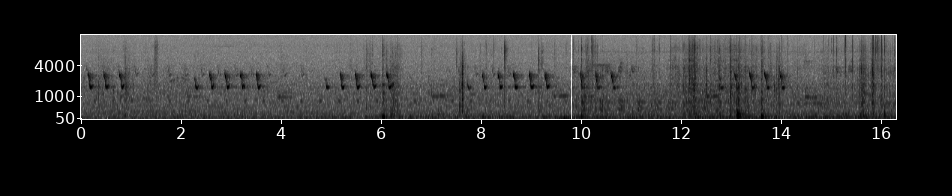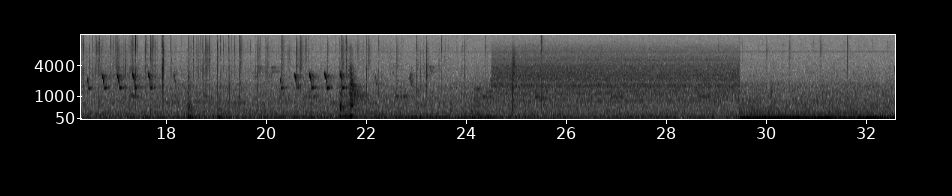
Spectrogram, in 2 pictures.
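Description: A bird sings the same short phrase of four to six quick chirps over and over, every two to three seconds, with sharp clicks scattered among the phrases. Near the end the song stops and a steady hiss takes over for a few seconds.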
